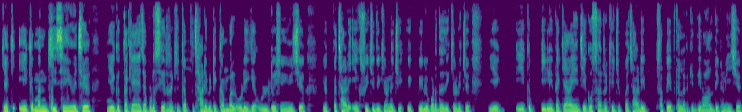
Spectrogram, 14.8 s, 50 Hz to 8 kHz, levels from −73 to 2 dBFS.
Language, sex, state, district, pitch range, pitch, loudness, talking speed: Garhwali, male, Uttarakhand, Uttarkashi, 140-150 Hz, 145 Hz, -17 LUFS, 190 wpm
